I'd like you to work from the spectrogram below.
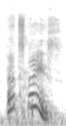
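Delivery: high, soft monkey voice; a small monkey, pleased. Acted. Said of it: "said Monkey".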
